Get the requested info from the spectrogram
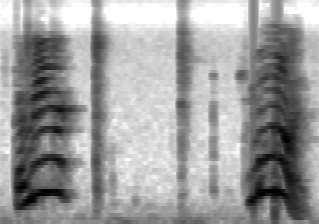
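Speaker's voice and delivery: sing-song it up high to lure the pet; high-pitched pet-calling voice. Real, not acted.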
